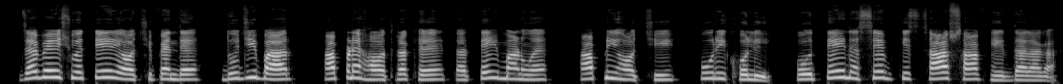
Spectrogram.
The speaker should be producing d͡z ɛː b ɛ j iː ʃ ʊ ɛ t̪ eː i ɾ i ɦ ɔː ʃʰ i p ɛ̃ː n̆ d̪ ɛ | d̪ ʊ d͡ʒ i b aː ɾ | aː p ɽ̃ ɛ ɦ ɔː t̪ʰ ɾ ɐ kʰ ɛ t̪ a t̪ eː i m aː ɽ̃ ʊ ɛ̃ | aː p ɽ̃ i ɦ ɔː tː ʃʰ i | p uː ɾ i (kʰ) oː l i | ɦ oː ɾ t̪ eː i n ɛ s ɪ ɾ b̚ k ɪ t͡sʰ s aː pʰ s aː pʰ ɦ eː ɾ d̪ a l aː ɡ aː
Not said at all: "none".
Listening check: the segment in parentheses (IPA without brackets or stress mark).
kʰ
